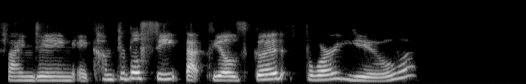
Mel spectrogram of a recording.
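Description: A young woman speaks calmly and warmly into a nearby microphone.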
